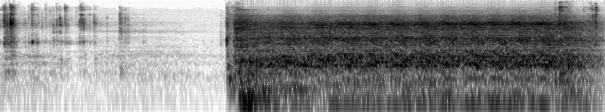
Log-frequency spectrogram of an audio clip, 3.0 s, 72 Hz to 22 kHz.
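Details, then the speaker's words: 1970 Jaguar XJ6 with redone SU carbs, starting on choke after refitting a loose wire that had come off the starter motor; catches almost at once and settles into steady even running, oil pressure rising well; normal engine start. "Just keep the choke on for a little bit. Oil pressure's coming up nice."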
